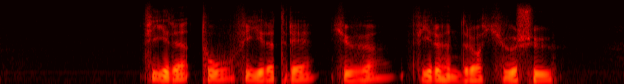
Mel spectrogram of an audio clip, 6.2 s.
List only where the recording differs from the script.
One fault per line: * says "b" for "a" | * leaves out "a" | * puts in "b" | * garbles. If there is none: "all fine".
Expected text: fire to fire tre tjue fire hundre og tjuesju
all fine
